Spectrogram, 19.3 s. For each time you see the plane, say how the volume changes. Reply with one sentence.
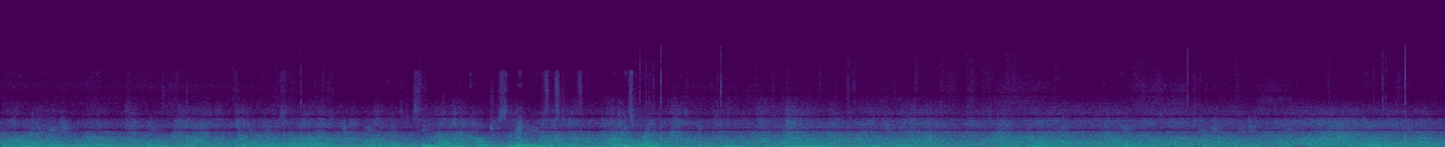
You can hear the plane from 0.0 to 19.2 s, at a steady volume.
